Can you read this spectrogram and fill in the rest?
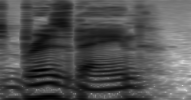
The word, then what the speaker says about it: Brisbane: We get to Brisbane, which it's spelt Brisbane, but they call it Brisbane. – Kind of like B-R-I-S-B-A-N-E? – Yep, exactly.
